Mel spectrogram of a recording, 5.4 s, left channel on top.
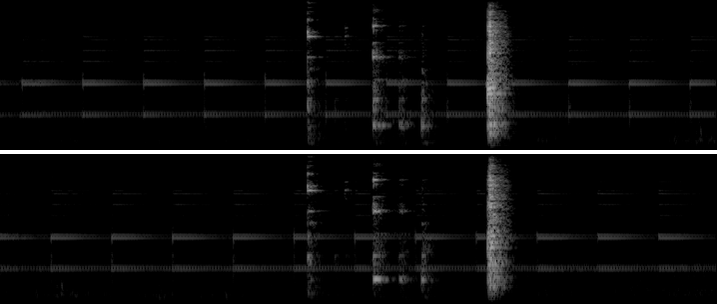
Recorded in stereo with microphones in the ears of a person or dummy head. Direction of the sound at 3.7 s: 45° left (ahead or behind).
